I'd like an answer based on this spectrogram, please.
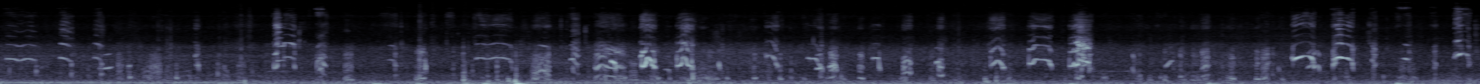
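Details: Young puppies, moving about a lot, whimper and yip in overlapping, high, wavering cries.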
